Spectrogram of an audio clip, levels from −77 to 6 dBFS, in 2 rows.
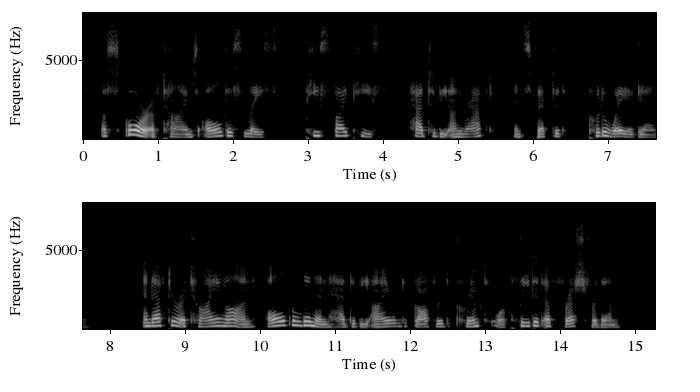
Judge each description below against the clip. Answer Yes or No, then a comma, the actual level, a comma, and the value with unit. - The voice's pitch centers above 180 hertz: Yes, high, 190 Hz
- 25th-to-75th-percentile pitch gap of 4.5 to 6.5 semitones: Yes, average, 4.9 semitones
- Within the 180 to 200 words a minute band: No, average, 145 wpm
